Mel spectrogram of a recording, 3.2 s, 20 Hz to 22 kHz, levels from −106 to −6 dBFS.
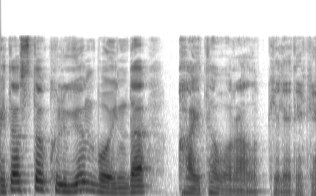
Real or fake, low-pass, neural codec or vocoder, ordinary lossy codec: real; 9.9 kHz; none; none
